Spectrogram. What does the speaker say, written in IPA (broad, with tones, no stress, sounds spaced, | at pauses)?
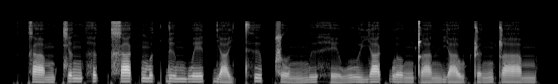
k a˨˩ m c ə˧ ŋ h ə˦˥ k̚ x a˦˥ k̚ m ə˦˥ k̚ ɗ ɨ˧ m w e˦˥ t̚ j a˨˩ j t̪ʰ ɨ˦˥ p̚ ʂ o˨˩˨ n m ɨ˧˥ h e˨˩ w u˧ j a˦˥ k̚ l o˧ ŋ ʈ a˧˥ n j a˧ w ʈ ə˧˥ ŋ ʈ a˧ m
